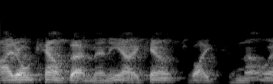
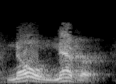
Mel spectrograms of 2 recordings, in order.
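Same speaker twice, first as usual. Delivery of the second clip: "no, never" louder, slow and forceful; emphatic never; 3 semitones higher, 7 dB louder, slower than usual. Shown as a demonstration. A teacher showing the class a Greek emphatic negative, loud and slow. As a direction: lean hard and slow on "never". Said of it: "It's emphatic".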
